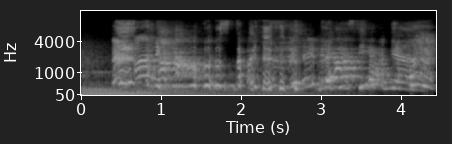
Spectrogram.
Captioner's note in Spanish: Risas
